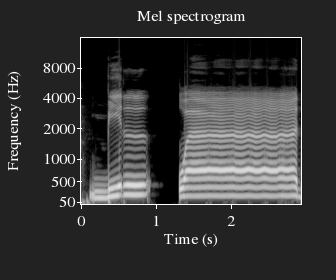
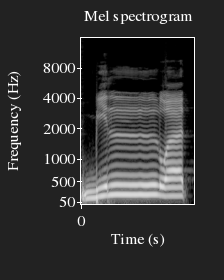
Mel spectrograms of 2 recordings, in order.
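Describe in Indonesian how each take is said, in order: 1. Bunyi l berhenti dengan jeda senyap yang singkat. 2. Bunyi l langsung menyambung ke w. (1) "jangan sampai ada jeda hening di antara mereka ... itu tak boleh tuh" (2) "Alnya terus jalan tanpa terhenti"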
